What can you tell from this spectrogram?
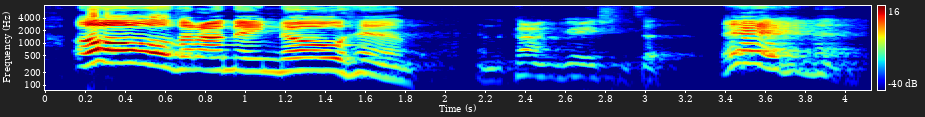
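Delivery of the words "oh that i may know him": put-on fervent longing, drawn-out, high, loud, slow. Speaking to a congregation, acting out Paul's passionate cry. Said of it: "Paul says it with great passion".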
